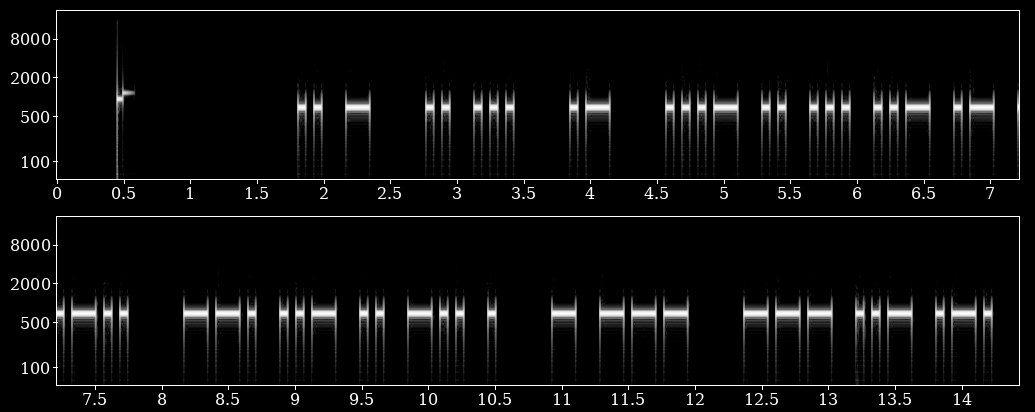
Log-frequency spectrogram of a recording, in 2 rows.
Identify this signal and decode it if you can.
Morse code, heard as a keyed tone, about 20 wpm, 700 Hz. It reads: IT IS A VISUAL GUIDE TO OUR
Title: Sentences from Top 1000 Words - Review Part 6 - 20wpm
